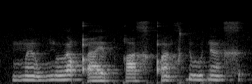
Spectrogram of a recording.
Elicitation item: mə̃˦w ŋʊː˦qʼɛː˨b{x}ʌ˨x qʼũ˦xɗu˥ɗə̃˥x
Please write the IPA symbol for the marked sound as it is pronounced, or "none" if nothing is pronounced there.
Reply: q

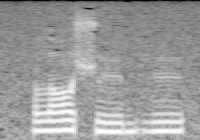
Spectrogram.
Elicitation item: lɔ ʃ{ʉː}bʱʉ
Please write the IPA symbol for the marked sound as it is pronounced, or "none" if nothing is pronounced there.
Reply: ʉː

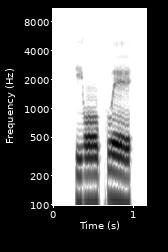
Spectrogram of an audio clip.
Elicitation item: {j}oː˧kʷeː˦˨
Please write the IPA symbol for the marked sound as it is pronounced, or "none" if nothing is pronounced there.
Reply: j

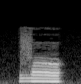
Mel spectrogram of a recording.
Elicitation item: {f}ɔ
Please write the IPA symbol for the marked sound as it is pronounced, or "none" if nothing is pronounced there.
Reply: v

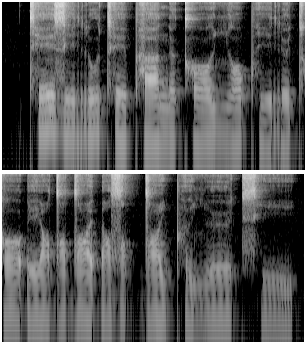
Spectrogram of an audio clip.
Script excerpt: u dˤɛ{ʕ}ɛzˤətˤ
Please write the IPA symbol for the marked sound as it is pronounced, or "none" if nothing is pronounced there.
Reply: ʔ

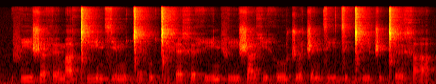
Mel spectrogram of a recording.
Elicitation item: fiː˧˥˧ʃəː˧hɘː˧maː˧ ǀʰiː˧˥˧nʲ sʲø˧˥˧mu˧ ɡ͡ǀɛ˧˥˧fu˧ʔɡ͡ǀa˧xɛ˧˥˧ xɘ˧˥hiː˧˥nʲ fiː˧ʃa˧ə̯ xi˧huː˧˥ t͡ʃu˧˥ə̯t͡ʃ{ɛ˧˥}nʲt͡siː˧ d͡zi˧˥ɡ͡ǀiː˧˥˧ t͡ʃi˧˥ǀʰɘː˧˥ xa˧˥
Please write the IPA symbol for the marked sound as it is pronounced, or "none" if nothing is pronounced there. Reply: ɛ˧˥˧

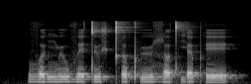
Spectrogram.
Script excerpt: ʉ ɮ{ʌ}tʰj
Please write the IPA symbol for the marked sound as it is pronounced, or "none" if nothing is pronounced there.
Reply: ʌ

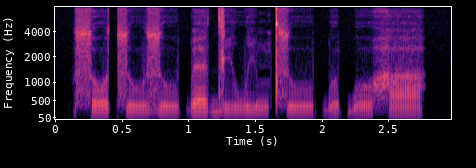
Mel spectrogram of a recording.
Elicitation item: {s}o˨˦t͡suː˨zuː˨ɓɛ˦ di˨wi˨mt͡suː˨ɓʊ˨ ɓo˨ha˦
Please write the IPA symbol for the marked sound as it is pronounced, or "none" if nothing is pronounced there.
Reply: s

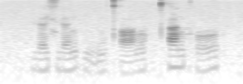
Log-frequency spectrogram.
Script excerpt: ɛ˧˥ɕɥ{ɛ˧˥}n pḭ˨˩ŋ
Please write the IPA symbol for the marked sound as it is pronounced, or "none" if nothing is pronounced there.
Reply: ɛ˧˥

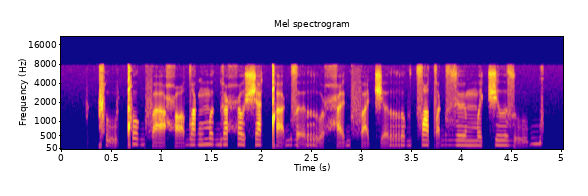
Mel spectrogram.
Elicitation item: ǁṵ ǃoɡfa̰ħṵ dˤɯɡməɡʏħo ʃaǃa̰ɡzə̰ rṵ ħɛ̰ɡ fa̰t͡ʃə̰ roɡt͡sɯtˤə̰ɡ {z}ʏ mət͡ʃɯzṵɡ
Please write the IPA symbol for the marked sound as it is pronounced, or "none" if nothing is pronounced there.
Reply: z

